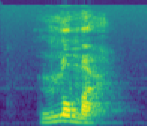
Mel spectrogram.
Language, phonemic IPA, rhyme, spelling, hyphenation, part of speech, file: Dutch, /ˈlɔ.mər/, -ɔmər, lommer, lom‧mer, noun, Nl-lommer.ogg
- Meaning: 1. shade, shadow 2. foliage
